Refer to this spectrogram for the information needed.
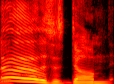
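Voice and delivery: drawn-out, slow, loud groan of contempt; mock disgust. Telling co-host about quitting wrestling, slow loud scoff. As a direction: sneer it like it's beneath you. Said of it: "I was like".

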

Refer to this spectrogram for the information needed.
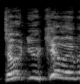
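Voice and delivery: high-pitched imitated plea; mock protective cry. Man warns the mob off the boy, mock urgency. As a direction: play the man calling over the crowd.

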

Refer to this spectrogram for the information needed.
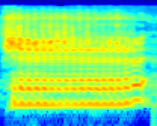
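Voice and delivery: rolled-lip imitation of a phone ring; mock ringing. Traveler mimics the strange Australian phone tone, rolled buzz. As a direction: buzz your lips like an odd ring tone.

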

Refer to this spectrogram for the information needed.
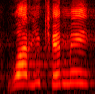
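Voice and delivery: high, incredulous "are you kidding me"; mock disbelief. Preacher scoffing at the congregation, high and incredulous. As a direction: toss it off as if the idea is absurd.

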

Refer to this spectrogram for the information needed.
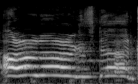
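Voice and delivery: high, loud hammed-up cry of dismay; mock distress. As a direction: overplay the shock of finding him dead. Daughter grieving in retelling.

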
